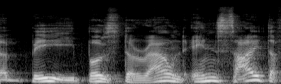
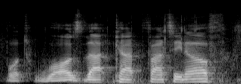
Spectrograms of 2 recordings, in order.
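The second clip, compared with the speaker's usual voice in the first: usual speaking voice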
